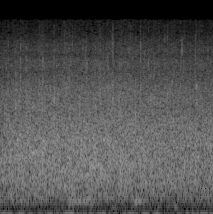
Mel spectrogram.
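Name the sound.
applause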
